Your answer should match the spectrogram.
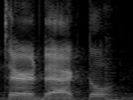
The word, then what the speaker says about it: pterodactyl: blame the jerks to put a silent p and pterodactyl hey you say that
